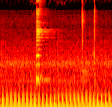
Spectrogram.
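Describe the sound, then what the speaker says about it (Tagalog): A short honk of a Bajaj RE auto-rickshaw horn sounds once over a steady, rhythmic engine idle, followed by two brief clicks. "Busina."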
